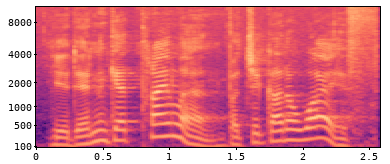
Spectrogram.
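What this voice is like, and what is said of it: Put-on Jewish accent. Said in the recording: “God speaks with a Jewish accent”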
